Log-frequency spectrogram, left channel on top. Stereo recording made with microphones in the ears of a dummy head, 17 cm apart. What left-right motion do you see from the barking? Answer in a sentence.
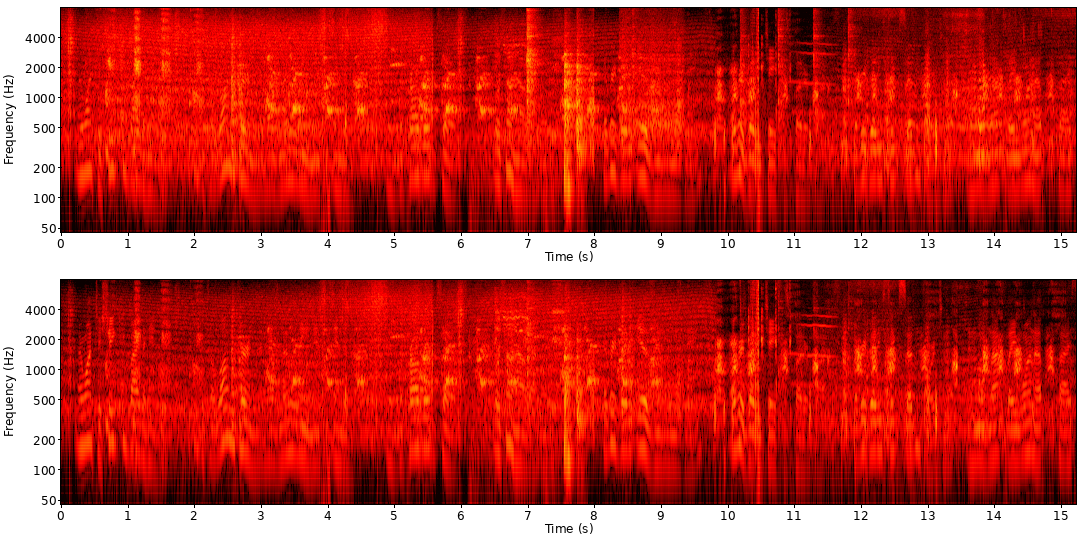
You can hear the barking move to the right.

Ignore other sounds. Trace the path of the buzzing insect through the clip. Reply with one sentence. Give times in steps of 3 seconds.
In this clip you hear the buzzing insect on the left from 0 s, in the centre from 3 s, on the right from 6 s and on the left from 12 s.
